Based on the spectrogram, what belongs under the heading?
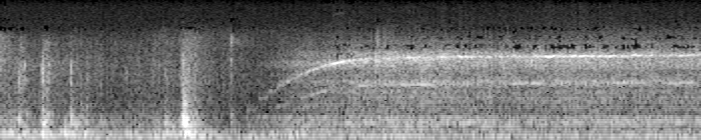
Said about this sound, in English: Get in the elevator. Okay. It's a tight squeeze, but I think we can make it. There we are. All right, Inspector. Close the door and take us up.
